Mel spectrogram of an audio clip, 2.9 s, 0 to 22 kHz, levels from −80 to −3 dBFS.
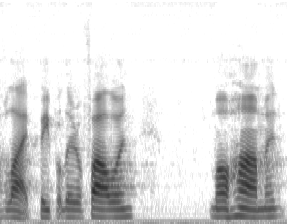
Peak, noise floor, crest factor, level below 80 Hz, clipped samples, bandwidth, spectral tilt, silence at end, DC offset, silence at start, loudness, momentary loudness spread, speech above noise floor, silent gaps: -4 dBFS; -56 dBFS; 20 dB; -60 dBFS; under 0.1%; over 20 kHz; -6.5 dB/octave; 0.05 s; 0.2%; 0 s; -24 LUFS; 12 LU; 32 dB; none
